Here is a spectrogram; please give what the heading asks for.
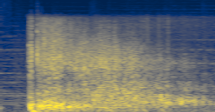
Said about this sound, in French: a produit une énorme explosion qui a détruit les toilettes.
